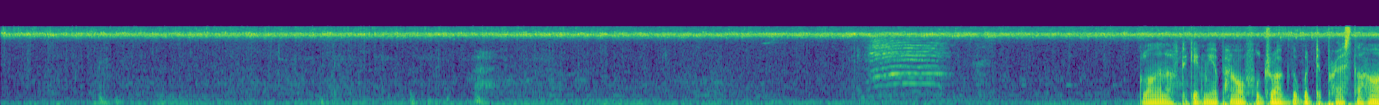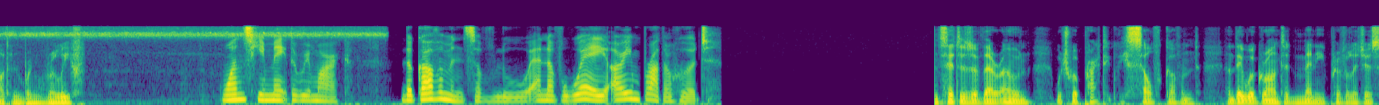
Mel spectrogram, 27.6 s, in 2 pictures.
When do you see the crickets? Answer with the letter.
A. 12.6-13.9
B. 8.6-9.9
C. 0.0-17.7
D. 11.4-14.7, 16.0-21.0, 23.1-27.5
C.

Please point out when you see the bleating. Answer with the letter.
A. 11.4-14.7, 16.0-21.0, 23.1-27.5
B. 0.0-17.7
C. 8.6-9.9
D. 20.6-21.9
C.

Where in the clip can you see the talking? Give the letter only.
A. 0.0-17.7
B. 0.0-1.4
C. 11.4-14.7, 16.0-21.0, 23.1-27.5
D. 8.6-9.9
C.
